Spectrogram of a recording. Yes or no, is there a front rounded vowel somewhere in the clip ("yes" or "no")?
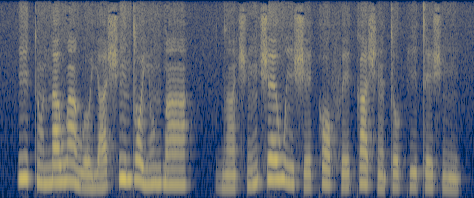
no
